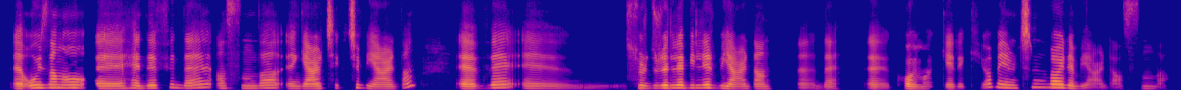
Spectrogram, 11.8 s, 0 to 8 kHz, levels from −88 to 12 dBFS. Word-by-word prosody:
Eee, 200 - +6
o 235 +5 +3
yüzden 255 0 +2
o, 245 0 +2
eee, 200 0 +2
hedefi 225 +3 -1
de 260 +6 -1
aslında, 210 +2 -3
eee, 195 - -4
gerçekçi 195 +6 0
bir 205 - -8
yerden, 175 - -1 0.5
eee, 185 0 +5
ve, 260 +2 +1
eee, 95 -2 -8 0.5
sürdürülebilir 230 +2 +3
bir 210 - -5
yerden, 185 -1 0 0.3
eee, 90 -1 -14
de, - - -8 0.3
eee, 85 0 -5
koymak 180 -2 -2
gerekiyor. 175 - -7
Benim 260 -5 0
için 285 +5 -1
böyle 260 -8 +5
bir - - -12
yerdi - - -13
aslında. 180 0 -13
210 Hz, 145 wpm, -25 LUFS, 180-240 Hz, 0.5 s, Eee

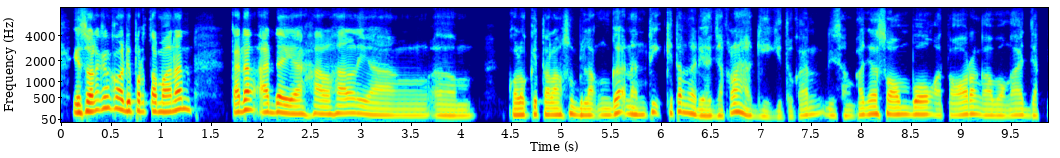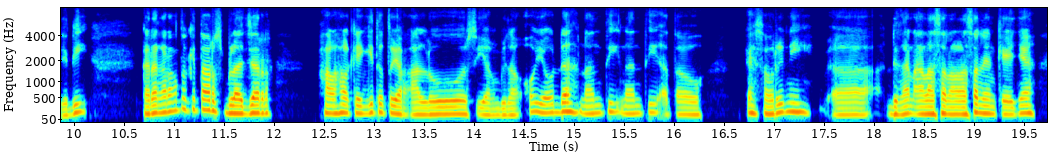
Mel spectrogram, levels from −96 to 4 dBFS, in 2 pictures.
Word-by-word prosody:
Ya - - +9
soalnya 210 +7 +8
kan - - -1
kalau 240 - +8
di 200 - +9
pertemanan, 195 +4 +5 0.4
kadang 205 +7 +7
ada 175 0 +5
ya 150 -2 +5
hal-hal 145 +4 0
yang, 120 -5 -4
mmm, 110 -3 -5 0.5
kalau 125 0 +2
kita 130 +1 -2
langsung 125 +1 -1
bilang 120 -1 -1
enggak, 120 +8 0
nanti 135 +5 -2
kita 155 +6 -1
enggak 135 -9 0
diajak 110 0 -6
lagi 115 - -1
gitu 95 +2 -14
kan. 125 +6 -7
Disangkanya 115 +5 -3
sombong 135 -2 0
atau 120 +1 -7
orang 140 0 0
enggak 115 -1 -4
mau 110 -1 -5
ngajak. 115 -2 -6
Jadi, 160 +11 -4 0.6
kadang-kadang 165 +6 +1
tuh 240 - -5
kita 225 -1 +1
harus 185 -4 -3
belajar 155 0 +3 0.5
hal-hal 160 +1 +1
kayak 155 +2 -2
gitu - - -1
tuh, 155 -1 +1
yang 130 - -10
alus 135 +2 +1
yang 125 -2 -3
bilang, 125 0 -4
"Oh 185 - -2
ya 165 -2 +1
udah 185 +1 +2
nanti 160 +4 -4
nanti," 155 +3 -5
atau, 130 -1 -5 0.4
"Eh, 165 - 0
sorry 150 +4 0
nih," 180 -2 -1 0.3
eee, 125 0 -3 0.2
dengan 140 +1 0
alasan-alasan 140 +3 +2
yang 150 -1 0
kayaknya 140 +4 -1
140 Hz, 180 wpm, -24 LUFS, 125-165 Hz, 0.6 s, Ya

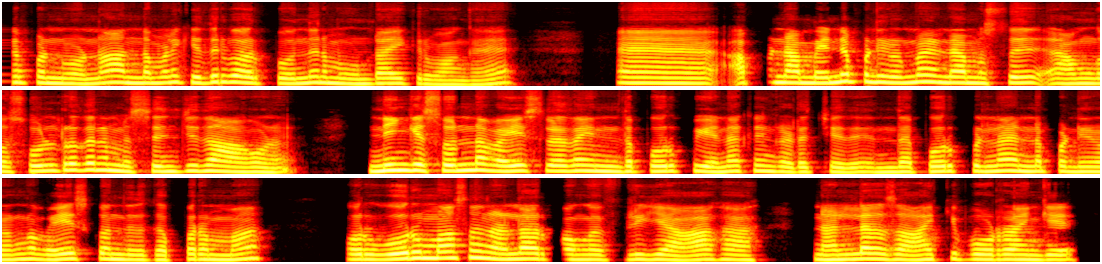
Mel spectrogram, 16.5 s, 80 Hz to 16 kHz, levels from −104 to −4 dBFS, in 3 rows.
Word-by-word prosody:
என்ன 255 -4 -5
பண்ணுவோன்னா, 215 0 -1
அந்த 230 -2 0
அளவுக்கு 240 +1 -1
எதிர்பார்ப்பு 240 -5 -1
வந்து 235 +4 -1
நம்ம 220 -3 0
உண்டாக்கிருவாங்க. 195 -5 -3 0.8
ஆ - - +1 0.5
அப்ப 225 - -11
நம்ம 235 -1 +3
என்ன 280 +4 +4
பண்ணிருவம்ன்னா, 265 0 +2
நம்ம 235 -2 +1
சு 240 - 0 0.3
அவுங்க 210 0 -1
சொல்றத 265 +4 +1
நம்ம 230 -4 +2
செஞ்சுதான் 215 0 +2
ஆகணும். 195 -2 -2 0.4
நீங்கச் 255 0 +6
சொன்ன 255 +3 +5
வயசுல 230 0 +2
தான் 240 -1 +3
இந்த 215 0 0
பொறுப்பு 220 +1 -1
எனக்கும் 220 +1 -2
கிடைச்சது. 190 -1 -3
இந்த 195 +2 0
பொறுப்புல்லாம் 220 +2 0
என்ன 215 0 0
பண்ணிருவாங்க, 205 +2 -1
வயசுக்கு 230 +2 0
வந்ததுக்கு 200 -3 -1
அப்பறமா 210 +1 -1 0.5
ஒரு, 215 - +1
1 250 +3 +5
மாசம் 270 0 +3
நல்லா 230 +1 +3
இருப்பாங்க 215 -2 -3
ப்ரீயா 205 -1 -1
ஆஹா! 210 -1 -3 0.4
நல்லா 210 +4 +3 0.3
ஆக்கிப் 210 +1 -6
போடுறாங்கே! 205 -1 0
220 Hz, 165 wpm, -20 LUFS, 205-240 Hz, 0.8 s, நீங்கச்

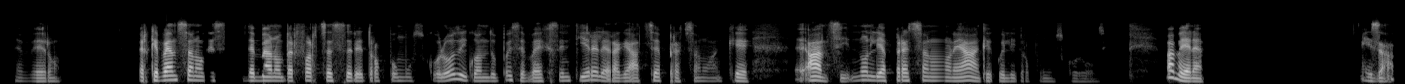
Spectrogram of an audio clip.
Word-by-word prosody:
È 155 - -21
vero. 150 0 -8 0.7
Perché 185 - +3
pensano 205 -1 +5
che 180 0 -10
s - - -10
debbano 175 -1 +2
per 170 0 +1
forza 185 -1 -1
essere 170 -1 -1
troppo 160 +1 -8
muscolosi, 175 +5 -4
quando 160 -1 -6
poi, 205 - -9
se 160 - -7
vai 155 +1 -3
a - - -4
sentire 180 +3 -3
le 180 - -1
ragazze, 155 +3 -1
apprezzano 155 -2 -8
anche 155 0 -4 0.4
eh, - - -7
anzi, 160 -6 +5
non 200 +3 -4
li 180 -1 +1
apprezzano 180 -1 -1
neanche 165 -1 +2
quelli 150 -1 -10
troppo 140 -1 -25
muscolosi. 135 -1 -24 0.6
Va - - +6
bene. 145 -2 +5 1.6
Esa - - -2
170 Hz, 145 wpm, -24 LUFS, 155-180 Hz, 1.6 s, Va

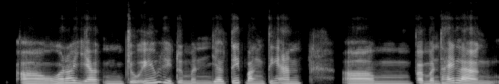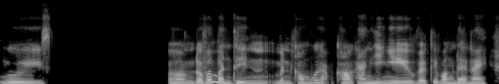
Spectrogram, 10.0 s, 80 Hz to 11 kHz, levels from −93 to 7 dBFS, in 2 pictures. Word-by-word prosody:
Ờ, 205 +1 +3
qua 265 - +3
đó 290 - +4
giao 245 -5 +3
ừ, 200 - -12 0.2
chủ 200 - -2
yếu 290 +7 +1
thì 275 -5 -2
tụi 190 - -5
mình 185 -1 -7
giao 230 +1 +3
tiếp 290 +5 0
bằng 200 -4 +1
tiếng 260 - -5
Anh, 240 -1 +1 0.4
ờ, 210 -1 +3 0.4
và 200 - +5
mình 200 0 -2
thấy 255 +2 +4
là 220 -9 +8
người 200 +1 -3
s - - -8 1.2
Ờ, 190 -1 -2
đối 230 - +3
với 350 - +2
mình 260 - +2
thì 195 -4 -1 0.3
mình 190 0 -6
không 245 +4 -4
có 325 - -3
gặp - - -4
khó 260 +1 0
khăn 265 -7 -2
gì 210 - -1
nhiều 185 -1 +1
về 190 -1 0
cái 235 +6 -7
vấn 240 +3 0
đề 235 -5 0
này, 195 0 -1
210 Hz, 240 wpm, -26 LUFS, 195-250 Hz, 1.2 s, là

